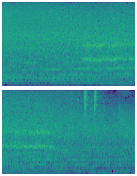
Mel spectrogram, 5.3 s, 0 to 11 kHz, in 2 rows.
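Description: Race cars launching together after a manual restart in the NASCAR Heat 4 video game, a loud, continuous roar of engines and tire noise filling the whole stretch with no talk.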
